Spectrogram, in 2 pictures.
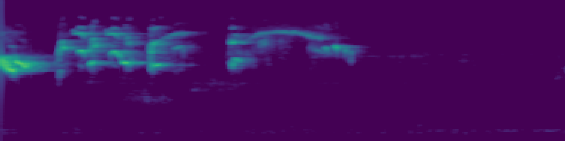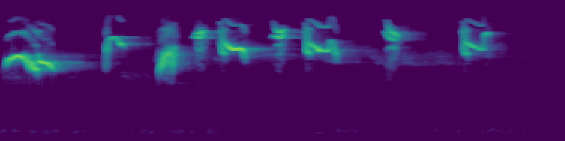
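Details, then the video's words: Southern 'mateiro' song of the yellow-legged thrush: a twittering jumble of high notes, a short whistle, a silent gap, then a rapid series of sharp, high, upswept squeaks in clean, quiet surroundings. "SABIÁ PRETA CANTO MATEIRO DO SUL"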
